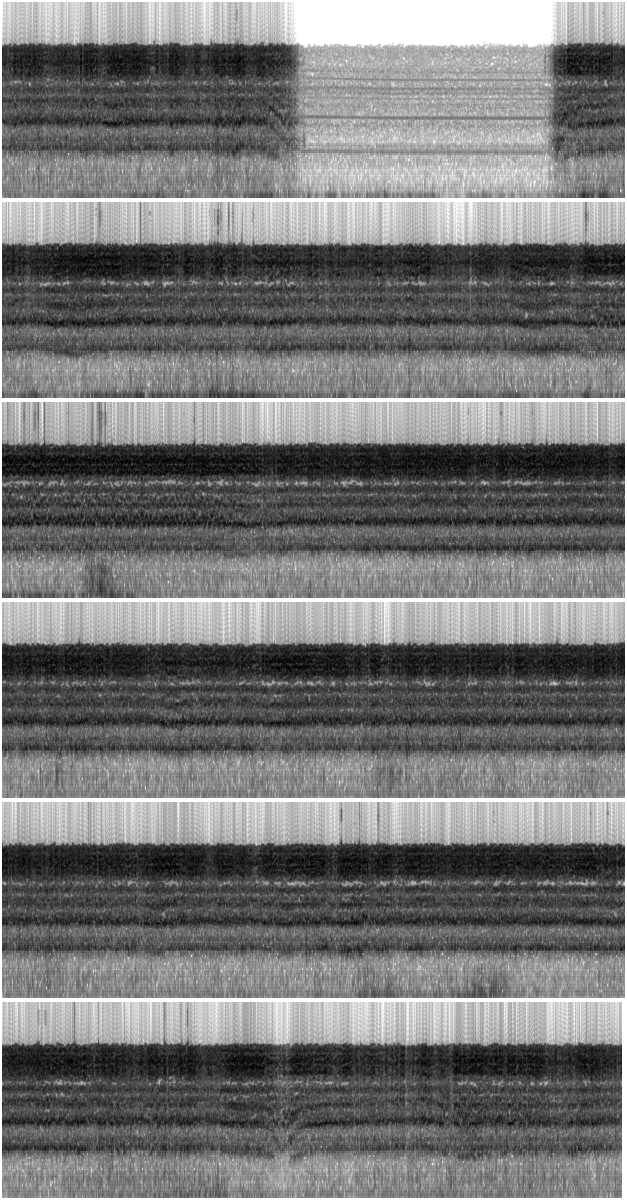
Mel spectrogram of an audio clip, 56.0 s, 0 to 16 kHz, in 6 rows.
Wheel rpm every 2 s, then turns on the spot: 230, 220, 30, 0, 160, 220, 230, 230, 230, 200, 190, 220, 230, 230, 230, 230, 230, 230, 230, 230, 230, 230, 230, 230, 230, 180, 230, 220.
4-6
